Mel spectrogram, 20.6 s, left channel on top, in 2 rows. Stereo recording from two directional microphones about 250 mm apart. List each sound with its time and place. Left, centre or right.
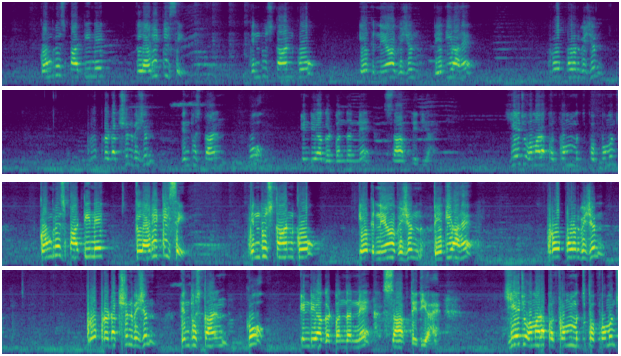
0.6 s speech: right
4.1 s speech: right
9.0 s speech: right
11.7 s speech: right
15.3 s speech: right
18.7 s speech: right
